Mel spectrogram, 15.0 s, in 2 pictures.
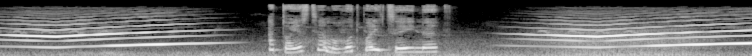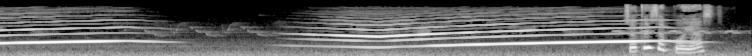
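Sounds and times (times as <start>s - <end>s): police siren wailing: 0.0s - 2.6s, 4.9s - 9.4s, 10.2s - 14.7s.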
